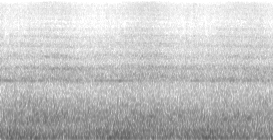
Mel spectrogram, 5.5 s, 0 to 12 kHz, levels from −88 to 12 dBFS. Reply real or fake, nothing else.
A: real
